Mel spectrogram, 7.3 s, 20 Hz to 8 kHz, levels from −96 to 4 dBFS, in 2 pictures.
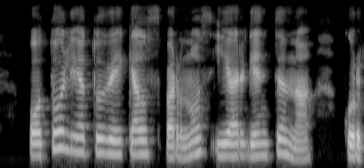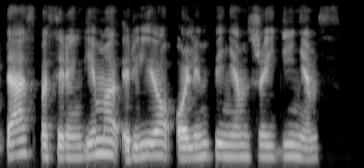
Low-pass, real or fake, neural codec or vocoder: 7.2 kHz; real; none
